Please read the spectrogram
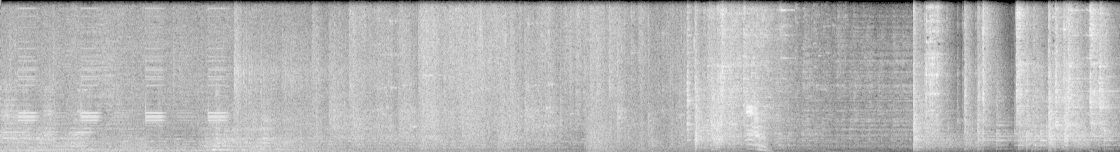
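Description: Sound effects of a spacecraft crash-landing: a pulsing warning alarm beeps for the first few seconds over a low rumble and a dense crashing roar that slowly dies away, then a burst of breaking, clattering impacts near the end.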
